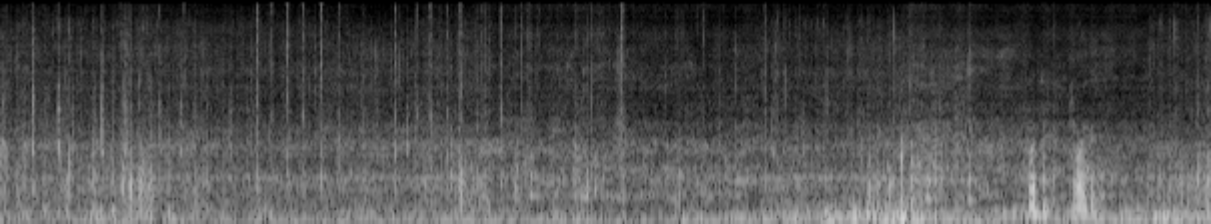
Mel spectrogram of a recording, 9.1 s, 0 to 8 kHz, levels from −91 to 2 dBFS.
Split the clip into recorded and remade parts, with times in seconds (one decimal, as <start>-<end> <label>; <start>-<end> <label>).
0.0-3.6 recorded; 3.6-5.7 remade; 5.7-6.8 recorded; 6.8-8.6 remade; 8.6-9.1 recorded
